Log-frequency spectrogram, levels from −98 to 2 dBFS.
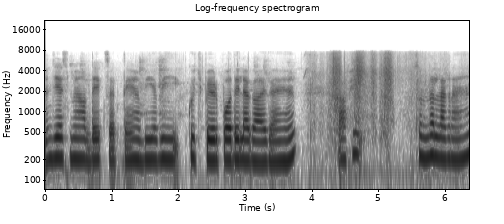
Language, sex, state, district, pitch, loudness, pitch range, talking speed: Hindi, female, Haryana, Charkhi Dadri, 200 Hz, -17 LUFS, 190-210 Hz, 180 wpm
